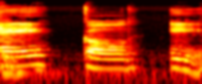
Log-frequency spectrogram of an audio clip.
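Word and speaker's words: AGOLDE: think is the like technically correct name to pronounce it is a gold a gold e There's an actual spaces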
